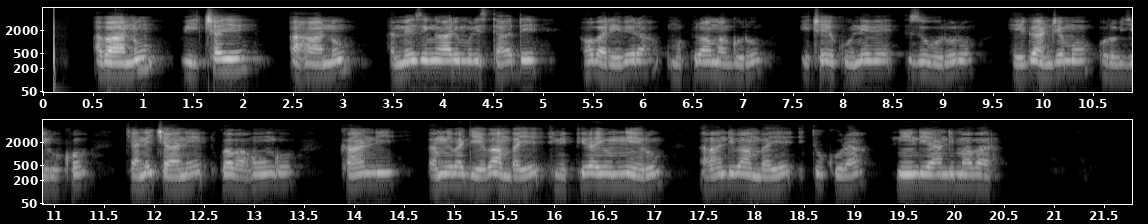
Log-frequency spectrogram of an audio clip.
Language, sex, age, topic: Kinyarwanda, male, 25-35, government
